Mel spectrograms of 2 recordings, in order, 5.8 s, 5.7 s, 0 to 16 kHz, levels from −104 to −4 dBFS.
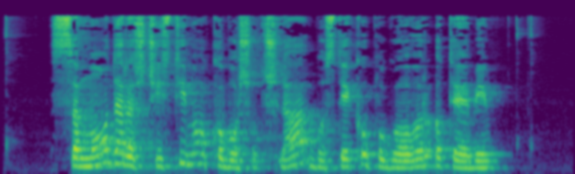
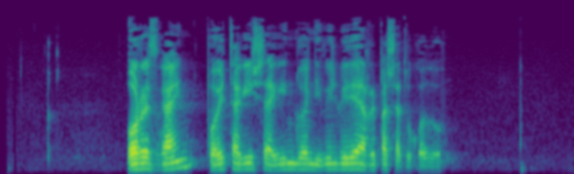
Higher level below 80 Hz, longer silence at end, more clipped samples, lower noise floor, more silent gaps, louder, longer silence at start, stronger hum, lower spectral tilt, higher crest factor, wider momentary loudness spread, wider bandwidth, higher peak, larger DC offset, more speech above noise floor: first, -66 dBFS vs -76 dBFS; second, 0.75 s vs 1.35 s; neither; second, -53 dBFS vs -78 dBFS; neither; about the same, -23 LUFS vs -25 LUFS; second, 0.55 s vs 1.3 s; neither; second, -3 dB/octave vs -4.5 dB/octave; about the same, 20 dB vs 24 dB; second, 10 LU vs 17 LU; about the same, 12 kHz vs 11 kHz; about the same, -6 dBFS vs -4 dBFS; neither; second, 29 dB vs 53 dB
